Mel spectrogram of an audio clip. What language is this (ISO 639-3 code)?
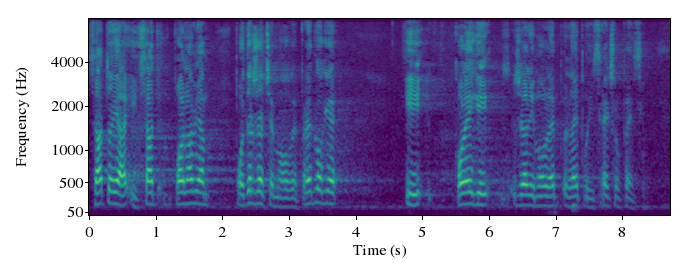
srp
